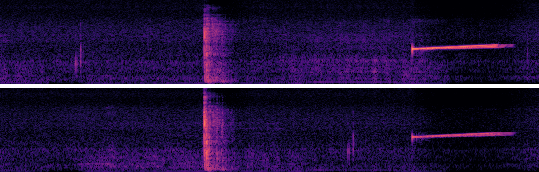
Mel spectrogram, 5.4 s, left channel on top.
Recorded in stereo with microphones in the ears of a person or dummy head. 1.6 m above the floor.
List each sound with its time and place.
2.0 s a door slam: 30° right (ahead or behind), 0.7 m
4.1 s an alarm: 35° left (ahead or behind), 2.5 m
